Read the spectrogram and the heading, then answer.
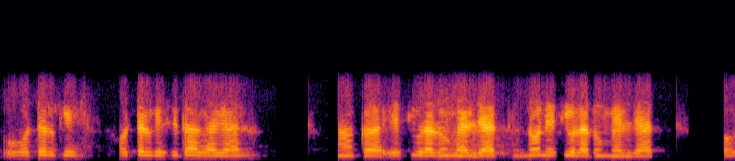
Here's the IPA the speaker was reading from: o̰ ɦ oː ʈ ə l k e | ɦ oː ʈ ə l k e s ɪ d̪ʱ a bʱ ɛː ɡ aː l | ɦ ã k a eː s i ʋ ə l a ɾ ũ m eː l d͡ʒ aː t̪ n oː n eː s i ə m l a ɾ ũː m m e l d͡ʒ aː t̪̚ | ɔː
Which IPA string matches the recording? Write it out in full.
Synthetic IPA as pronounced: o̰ ɦ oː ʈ ə l k e | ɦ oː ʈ ə l k e s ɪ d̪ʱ a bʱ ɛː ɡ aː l | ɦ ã k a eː s i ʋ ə l a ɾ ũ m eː l d͡ʒ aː t̪ n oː n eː s i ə l a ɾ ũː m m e l d͡ʒ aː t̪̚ | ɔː

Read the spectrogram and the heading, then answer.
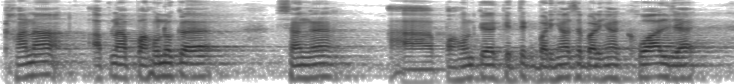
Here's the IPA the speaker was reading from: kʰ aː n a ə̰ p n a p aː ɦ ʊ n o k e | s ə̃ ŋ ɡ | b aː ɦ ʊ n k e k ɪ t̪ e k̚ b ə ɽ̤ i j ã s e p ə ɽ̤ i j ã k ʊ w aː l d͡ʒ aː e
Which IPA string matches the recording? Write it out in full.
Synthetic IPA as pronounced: kʰ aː n a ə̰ p n a p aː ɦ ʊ n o k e | s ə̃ ŋ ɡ | p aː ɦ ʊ n k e k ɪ t̪ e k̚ b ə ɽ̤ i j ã s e b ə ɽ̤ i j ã kʰ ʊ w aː l d͡ʒ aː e

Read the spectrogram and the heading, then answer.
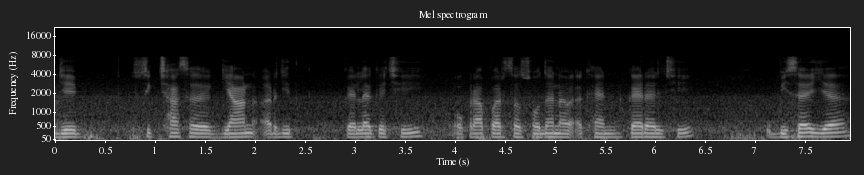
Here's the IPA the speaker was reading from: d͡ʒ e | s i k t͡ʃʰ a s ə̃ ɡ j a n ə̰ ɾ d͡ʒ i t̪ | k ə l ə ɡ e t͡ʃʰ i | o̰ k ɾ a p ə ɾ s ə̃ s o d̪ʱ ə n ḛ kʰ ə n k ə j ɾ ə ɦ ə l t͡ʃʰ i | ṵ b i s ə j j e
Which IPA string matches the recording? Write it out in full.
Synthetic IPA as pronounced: d͡ʒ e | s i k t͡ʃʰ a s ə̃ ɡ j a n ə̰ ɾ d͡ʒ i t̪ | k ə l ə k e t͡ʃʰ i | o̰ k ɾ a p ə ɾ s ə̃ s o d̪ʱ ə n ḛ kʰ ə n k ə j ɾ ə ɦ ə l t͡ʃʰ i | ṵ b i s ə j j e

